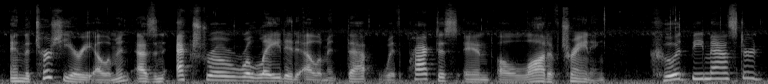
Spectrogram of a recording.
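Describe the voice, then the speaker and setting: A man playing a friendly, earnest young elf explorer in roleplay audio, explaining things chattily with hesitant pauses. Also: fairly high pitch, a bit bright, a little hiss or hum. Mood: proud, explaining. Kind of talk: character roleplay audio addressed to the listener.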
